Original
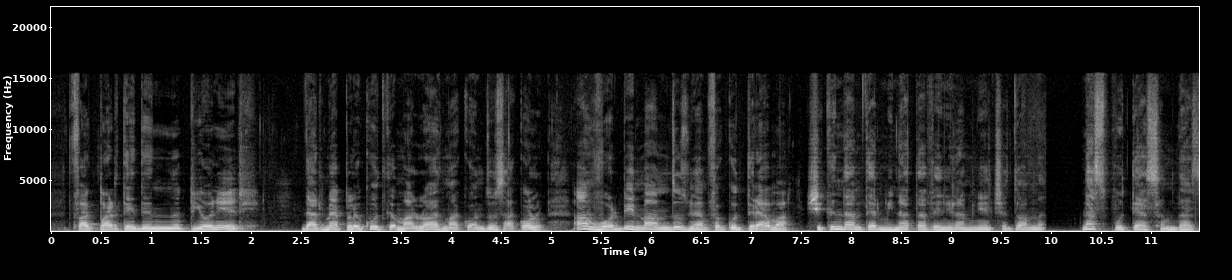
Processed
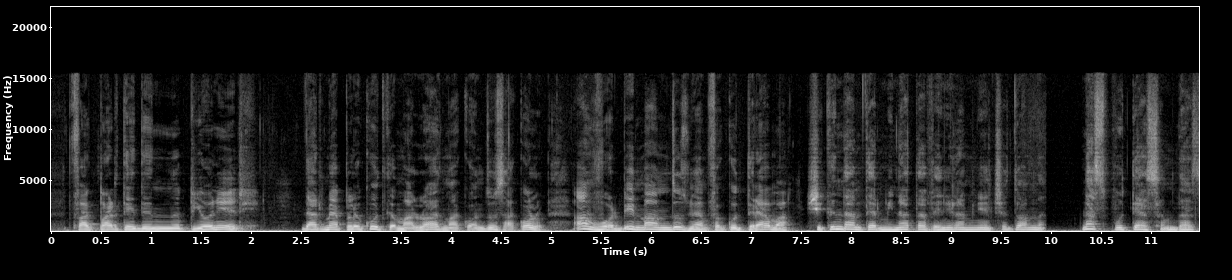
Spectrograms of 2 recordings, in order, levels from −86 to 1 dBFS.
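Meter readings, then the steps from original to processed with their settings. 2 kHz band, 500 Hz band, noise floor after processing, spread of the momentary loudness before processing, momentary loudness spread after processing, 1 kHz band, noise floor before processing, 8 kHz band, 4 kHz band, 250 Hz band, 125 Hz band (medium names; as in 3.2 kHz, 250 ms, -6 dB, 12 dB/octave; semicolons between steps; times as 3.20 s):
0.0 dB, +0.5 dB, -38 dBFS, 5 LU, 5 LU, 0.0 dB, -42 dBFS, 0.0 dB, 0.0 dB, +1.5 dB, +2.0 dB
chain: bass shelf 140 Hz +5 dB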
